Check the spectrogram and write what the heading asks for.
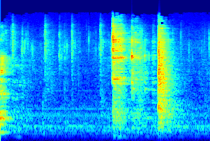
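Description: Metal slotted spatula set down on a ceramic spoon rest on the stovetop: two sharp clinks about half a second apart, a second in.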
